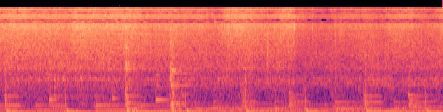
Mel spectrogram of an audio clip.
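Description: Chopped onion and garlic sizzling in butter in a stainless steel pot while a wooden spoon stirs them, a steady frying hiss. Background music with a steady bass beat plays underneath.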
